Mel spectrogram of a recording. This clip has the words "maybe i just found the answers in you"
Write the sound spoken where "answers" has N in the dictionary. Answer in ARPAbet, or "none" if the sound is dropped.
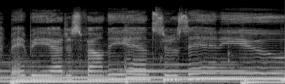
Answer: N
